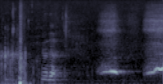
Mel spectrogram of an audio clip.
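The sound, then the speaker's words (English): A person imitates a loon's call, producing two wavering, hooting whistle-like notes, each slightly rising, after a short burst of breathy voice. The notes are fairly faint, with silence between them. “quiet enough that the loons kick in. Oh, yeah. That's the Minnesota state bird, obviously, so I know how to do the,”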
